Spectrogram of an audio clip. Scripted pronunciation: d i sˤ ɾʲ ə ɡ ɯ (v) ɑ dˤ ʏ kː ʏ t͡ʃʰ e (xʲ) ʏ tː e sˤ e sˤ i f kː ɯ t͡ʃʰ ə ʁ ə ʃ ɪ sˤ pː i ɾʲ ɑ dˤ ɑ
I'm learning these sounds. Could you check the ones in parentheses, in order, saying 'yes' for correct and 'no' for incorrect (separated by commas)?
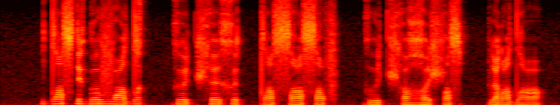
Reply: yes, no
